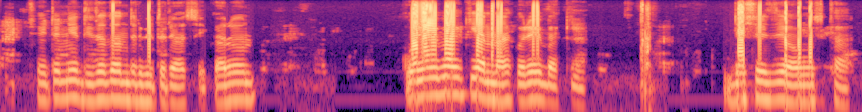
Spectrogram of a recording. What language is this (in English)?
Bangla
